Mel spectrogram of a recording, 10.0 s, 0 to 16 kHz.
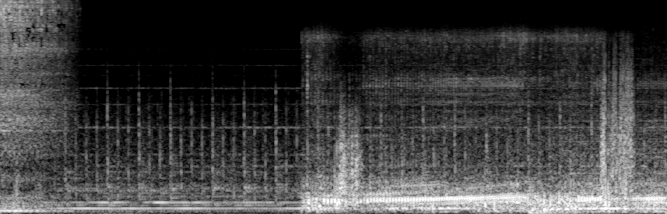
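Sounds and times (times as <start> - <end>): motorcycle engines running: 0.0 - 1.2, 4.4 - 10.0.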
